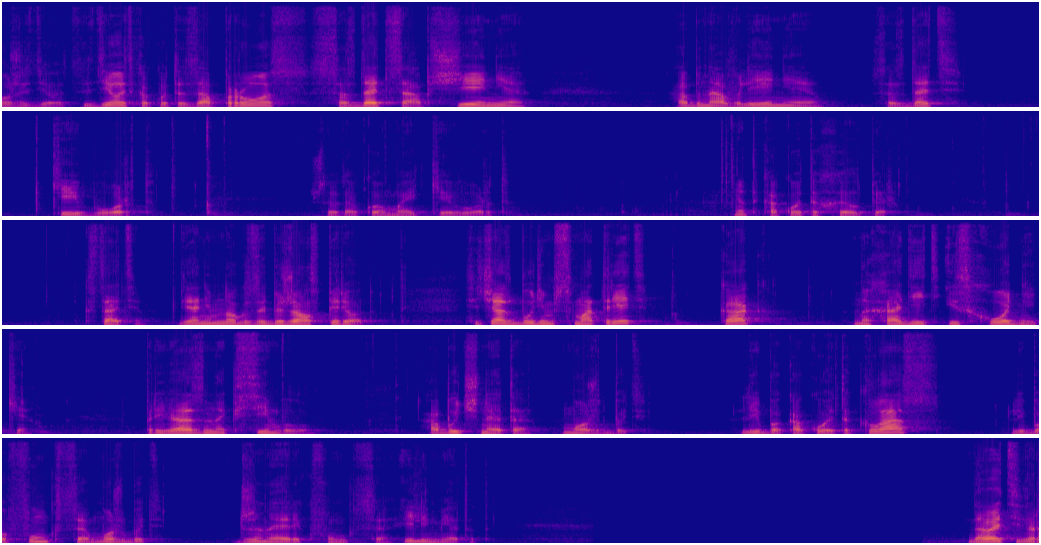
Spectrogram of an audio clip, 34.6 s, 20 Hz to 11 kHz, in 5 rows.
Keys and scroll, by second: 1.3 Up, 3.2 Up, 4.7 Up, 8.2 Return, 8.9 Left, 9.4 alt+., 10.2 Left, 11.0 Down, 12.9 alt+,.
